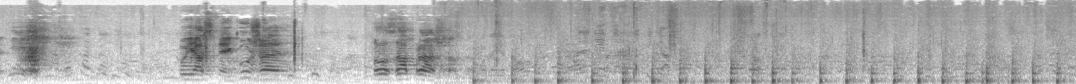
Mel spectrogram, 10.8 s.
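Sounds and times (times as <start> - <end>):
speech: 2.0 - 4.8
beating on a cauldron during the Łowicz walking pilgrimage: 4.6 - 10.7.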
